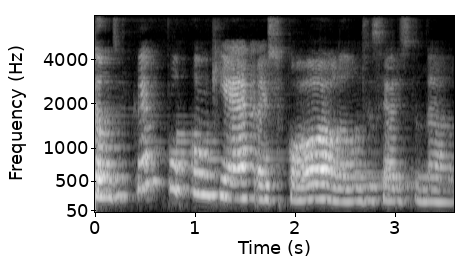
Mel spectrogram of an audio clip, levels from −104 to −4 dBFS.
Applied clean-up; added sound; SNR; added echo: neural mask model DeepFilterNet 3.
